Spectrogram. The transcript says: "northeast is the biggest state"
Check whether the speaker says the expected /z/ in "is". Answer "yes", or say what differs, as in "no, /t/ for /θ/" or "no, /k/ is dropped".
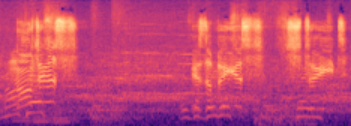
yes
